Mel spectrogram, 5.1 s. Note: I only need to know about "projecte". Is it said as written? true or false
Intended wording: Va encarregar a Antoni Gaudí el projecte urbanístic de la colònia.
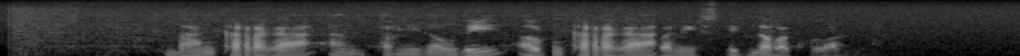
false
